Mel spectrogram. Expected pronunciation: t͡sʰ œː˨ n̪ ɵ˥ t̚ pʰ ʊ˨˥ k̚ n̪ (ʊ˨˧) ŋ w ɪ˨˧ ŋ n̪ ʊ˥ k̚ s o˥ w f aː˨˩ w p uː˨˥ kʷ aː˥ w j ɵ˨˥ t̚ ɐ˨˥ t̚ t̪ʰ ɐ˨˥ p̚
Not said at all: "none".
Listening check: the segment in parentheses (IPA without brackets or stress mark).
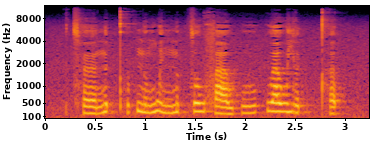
ʊ˨˥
